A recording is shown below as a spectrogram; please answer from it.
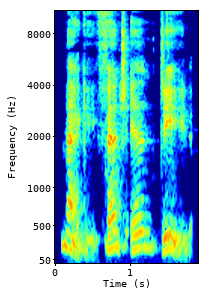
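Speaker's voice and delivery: high indignant exclamation; exclaimed. A narrator's reading. Wife hearing another girl's name, exclaiming indignantly. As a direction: Maggie Finch, indeed, flung out in shock. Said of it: "exclaimed Eliza".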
